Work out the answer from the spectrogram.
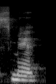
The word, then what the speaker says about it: Psmith: It's probably one of my favorite, if not the favorite, Wodehouse, just because Smith, the P is silent, as in shrimp, Pshrimp.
